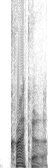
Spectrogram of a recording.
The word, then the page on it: cracker: British English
